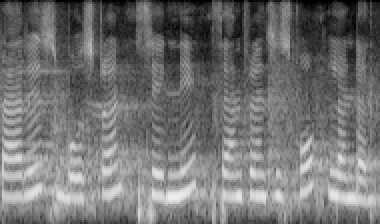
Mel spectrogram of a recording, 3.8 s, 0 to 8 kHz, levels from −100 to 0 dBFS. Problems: constant background noise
